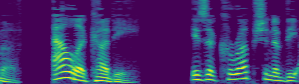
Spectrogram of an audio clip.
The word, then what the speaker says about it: Alicudi: Alicudi, Italian pronunciation, Alicudi, is the westernmost of the eight islands that make up the Aeolian archipelago, a volcanic island chain north of Sicily.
